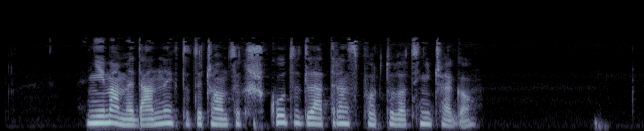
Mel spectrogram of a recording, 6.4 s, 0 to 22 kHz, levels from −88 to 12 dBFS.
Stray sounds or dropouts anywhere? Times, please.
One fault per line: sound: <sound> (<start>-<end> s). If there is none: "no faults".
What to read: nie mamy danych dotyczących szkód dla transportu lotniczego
no faults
